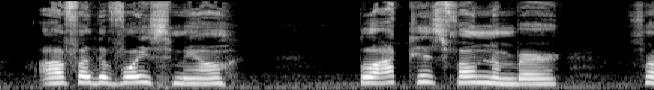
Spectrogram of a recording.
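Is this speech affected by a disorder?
Yes: cerebral palsy.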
